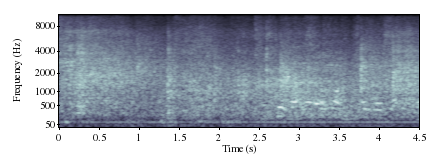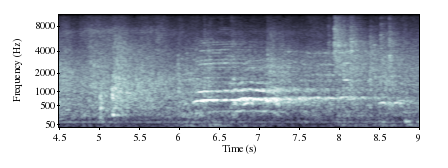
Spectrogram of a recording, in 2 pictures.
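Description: Ice skates scrape and carve across ice in an echoing rink.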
